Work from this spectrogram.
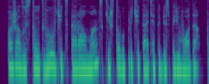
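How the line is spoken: Whispered. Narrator (Russian): прошептала я

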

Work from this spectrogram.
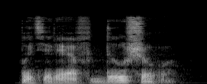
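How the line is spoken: Quiet. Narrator (Russian): тихо докончил фон Вегерхов

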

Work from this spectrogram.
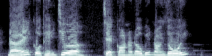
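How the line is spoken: Laughing loudly. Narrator (Vietnamese): Ông Tuấn cười to

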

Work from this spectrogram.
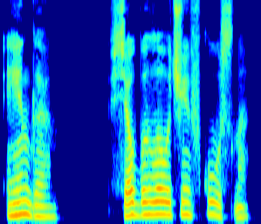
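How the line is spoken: Quiet. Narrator (Russian): тихо сказал ей Максар

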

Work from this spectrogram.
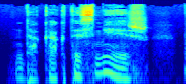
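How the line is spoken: Whisper. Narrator (Russian): прошептала она

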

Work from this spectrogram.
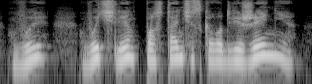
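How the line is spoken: Timid, admiring question. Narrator (Russian): Робко спросила она, восхищаясь им

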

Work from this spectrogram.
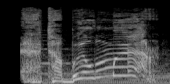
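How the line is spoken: Amazed exclamation. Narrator (Russian): изумленно воскликнул Финик

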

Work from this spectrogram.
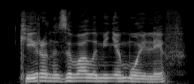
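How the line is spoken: Grim smirk. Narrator (Russian): усмехаясь мрачно

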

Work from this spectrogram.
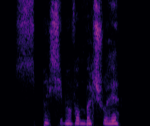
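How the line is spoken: Babbling, embarrassed. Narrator (Russian): пролепетала она, все еще красная, как рак

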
